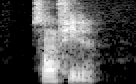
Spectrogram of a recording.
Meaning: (adjective) wireless
- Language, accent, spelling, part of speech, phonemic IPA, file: French, France, sans fil, adjective / noun, /sɑ̃ fil/, LL-Q150 (fra)-sans fil.wav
